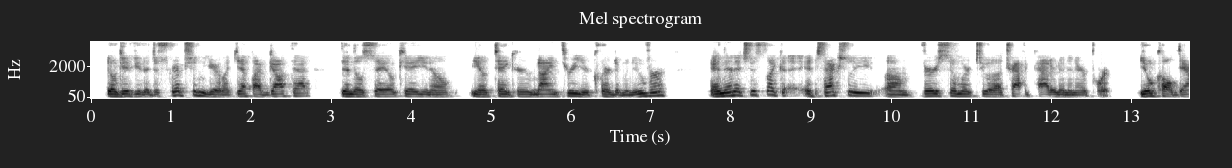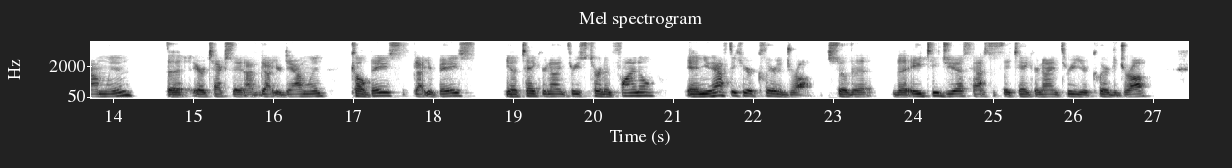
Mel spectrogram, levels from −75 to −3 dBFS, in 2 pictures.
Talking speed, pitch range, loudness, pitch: 195 wpm, 110-145 Hz, -18 LUFS, 120 Hz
